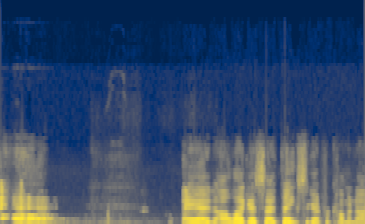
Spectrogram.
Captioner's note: laughing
